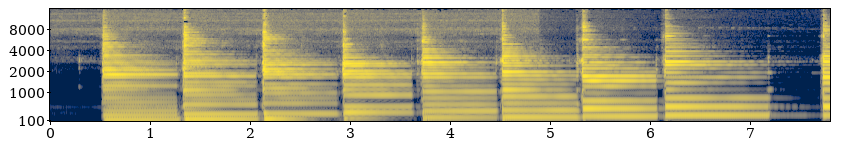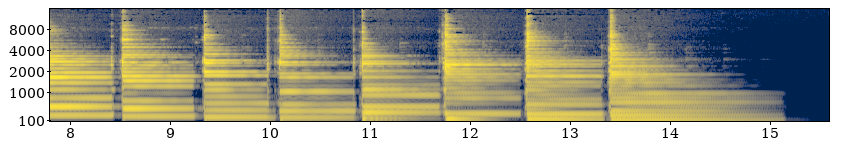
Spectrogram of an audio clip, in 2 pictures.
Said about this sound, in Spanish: Entonces la escala de do sostenido menor natural queda así. Do sostenido, re sostenido, mi, fa sostenido, sol sostenido, la, si, do sostenido. Escuchemos.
